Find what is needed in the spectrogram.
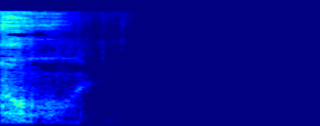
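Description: A person's short breathy vocal sound, an exhale, cut off about half a second in, leaving silence.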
